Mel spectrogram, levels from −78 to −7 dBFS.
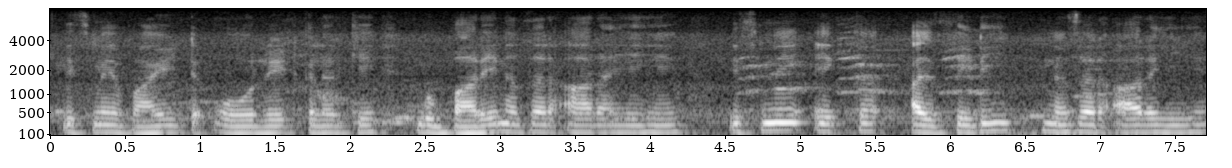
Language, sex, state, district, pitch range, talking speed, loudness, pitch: Hindi, male, Bihar, Jamui, 120-130 Hz, 140 wpm, -20 LUFS, 125 Hz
